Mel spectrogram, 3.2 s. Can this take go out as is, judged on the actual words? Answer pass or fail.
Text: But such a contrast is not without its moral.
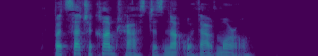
fail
